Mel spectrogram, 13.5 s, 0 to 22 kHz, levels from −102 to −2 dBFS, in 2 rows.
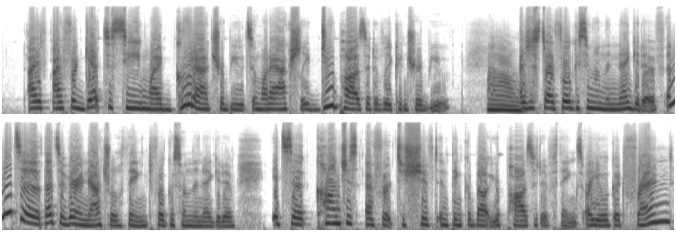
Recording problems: distortion; heavy; 7 dB below the speech

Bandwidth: 17.5 kHz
